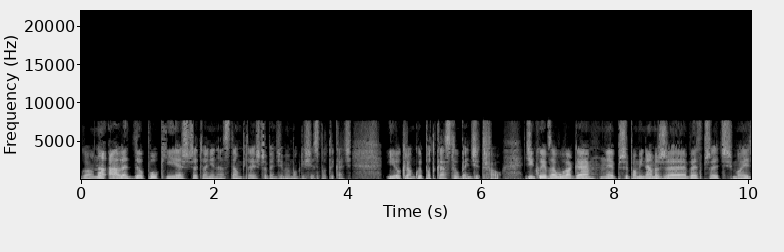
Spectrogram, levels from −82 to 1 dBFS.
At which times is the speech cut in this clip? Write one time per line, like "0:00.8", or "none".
0:02.5
0:07.0
0:09.1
